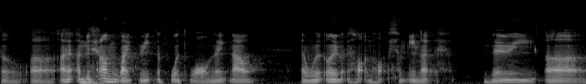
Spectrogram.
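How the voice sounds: A man talks at a moderate pace with a low pitch. His intonation stays fairly even.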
